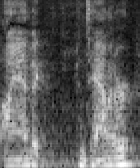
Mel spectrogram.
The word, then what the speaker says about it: iambic pentameter: Because it's all iambic pentameter.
